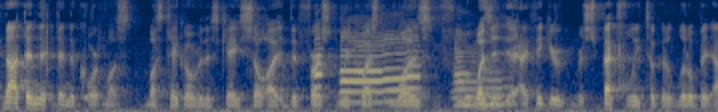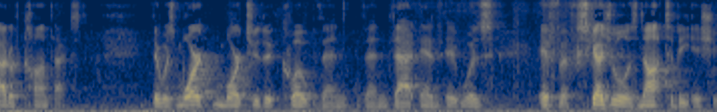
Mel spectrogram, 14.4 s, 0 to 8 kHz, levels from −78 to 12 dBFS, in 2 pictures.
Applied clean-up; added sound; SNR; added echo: none; Wind instrument, woodwind instrument; -3 dB; none.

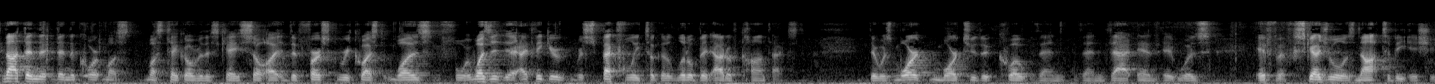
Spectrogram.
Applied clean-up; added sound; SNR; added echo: none; none; none; none.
